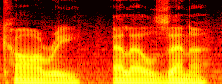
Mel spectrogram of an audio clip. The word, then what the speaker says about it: Karl Elsener: This is the story of Karl Elsener, pronounced Karl Elsener, the son of a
